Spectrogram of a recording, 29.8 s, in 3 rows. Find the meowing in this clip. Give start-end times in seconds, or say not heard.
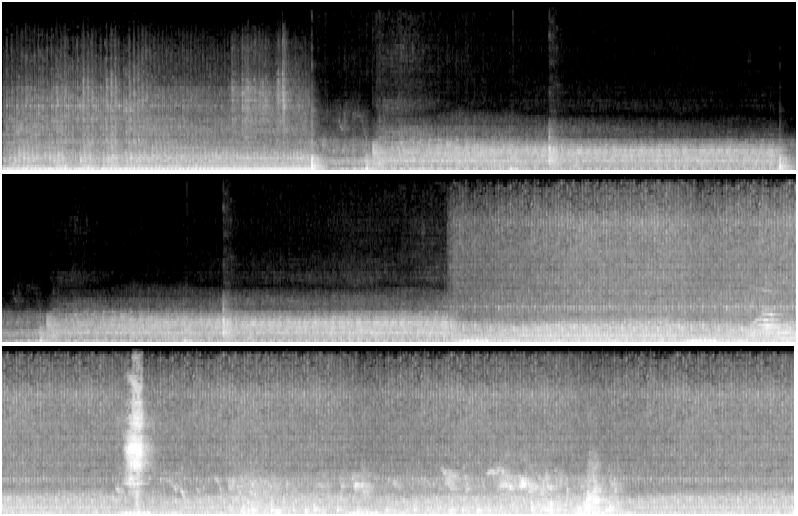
19.2-20.0.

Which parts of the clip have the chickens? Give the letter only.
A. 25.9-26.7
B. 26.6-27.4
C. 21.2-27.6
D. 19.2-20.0
C.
